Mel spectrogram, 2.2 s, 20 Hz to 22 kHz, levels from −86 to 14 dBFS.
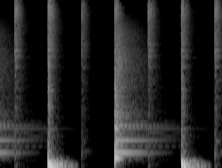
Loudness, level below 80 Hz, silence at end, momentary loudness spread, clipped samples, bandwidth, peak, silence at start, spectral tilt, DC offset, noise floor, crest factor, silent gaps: -24 LUFS; -26 dBFS; 0 s; 16 LU; under 0.1%; over 20 kHz; 0 dBFS; 0 s; -5.5 dB/octave; under 0.1%; -40 dBFS; 22 dB; 1.02-1.15 s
